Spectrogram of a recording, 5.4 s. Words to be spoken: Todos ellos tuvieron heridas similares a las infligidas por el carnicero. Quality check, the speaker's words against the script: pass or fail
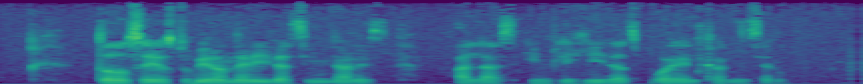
pass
